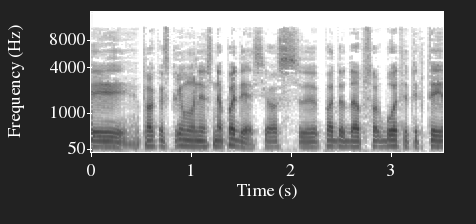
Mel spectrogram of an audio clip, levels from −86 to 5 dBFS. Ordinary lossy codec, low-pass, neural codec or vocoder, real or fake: MP3, 48 kbps; 14.4 kHz; codec, 44.1 kHz, 3.4 kbps, Pupu-Codec; fake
